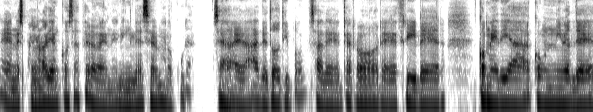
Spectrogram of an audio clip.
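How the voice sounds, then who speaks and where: A man from Spain with a Spanish accent and a husky, gravelly voice, chatting casually as an interview guest and telling anecdotes. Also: mid-range voice. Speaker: podcast guest, fiction writer and comics editor. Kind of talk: casual interview answers, storytelling.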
